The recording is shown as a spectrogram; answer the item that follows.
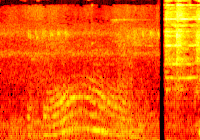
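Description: A hanging brass temple bell struck near the end, ringing with high metallic tones. Before it, a faint drawn-out call rises and then falls in pitch.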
